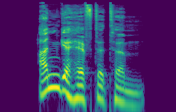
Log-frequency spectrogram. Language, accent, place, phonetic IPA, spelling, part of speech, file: German, Germany, Berlin, [ˈanɡəˌhɛftətəm], angeheftetem, adjective, De-angeheftetem.ogg
- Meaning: strong dative masculine/neuter singular of angeheftet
